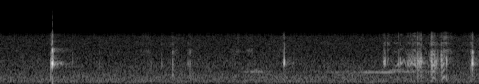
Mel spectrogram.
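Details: Hiccups in a baby; sharp, brief hiccup sounds, one clear and a few fainter, over quiet background noise.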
